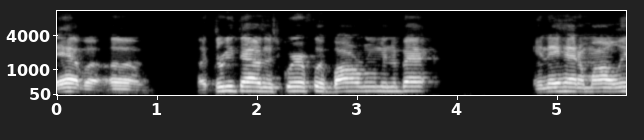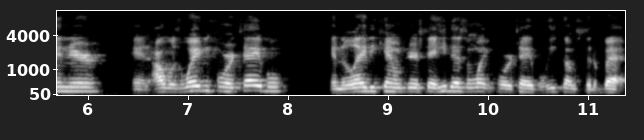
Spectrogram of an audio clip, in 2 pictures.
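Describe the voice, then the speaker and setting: At a fairly quick pace, a man with an American accent talks in a fairly high pitch. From Indianapolis, Indiana, US Midwest; Indiana. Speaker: social media influencer and comedian; social media influencer, comedian. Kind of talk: interview. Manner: animated. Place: garage. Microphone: video call.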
